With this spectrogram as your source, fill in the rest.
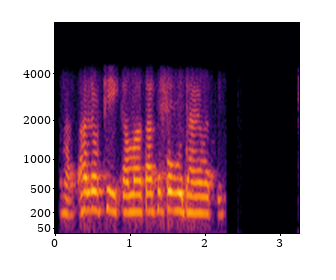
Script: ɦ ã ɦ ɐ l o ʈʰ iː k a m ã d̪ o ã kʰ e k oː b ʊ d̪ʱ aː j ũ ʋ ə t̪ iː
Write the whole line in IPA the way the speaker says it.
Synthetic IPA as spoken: ɦ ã ɦ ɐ l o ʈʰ iː k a m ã t̪ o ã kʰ e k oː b ʊ d̪ʱ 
